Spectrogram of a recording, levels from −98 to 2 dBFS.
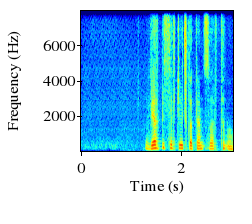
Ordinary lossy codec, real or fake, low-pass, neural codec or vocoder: none; fake; none; codec, 16 kHz, 0.5 kbps, FunCodec, trained on Chinese and English, 25 frames a second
